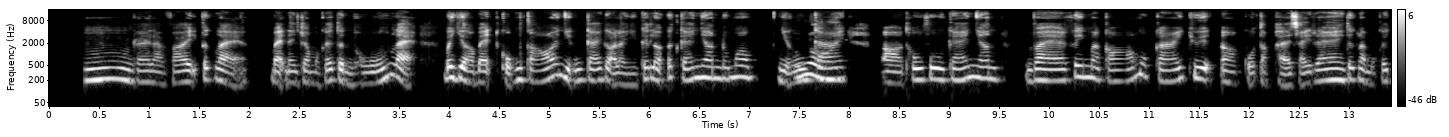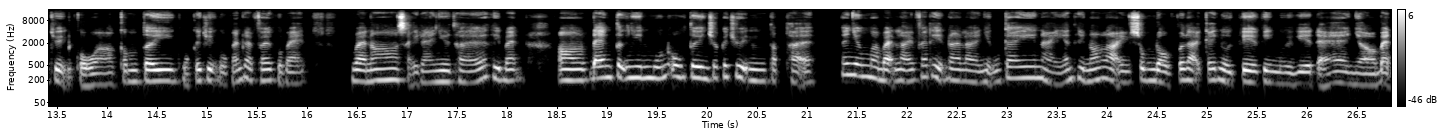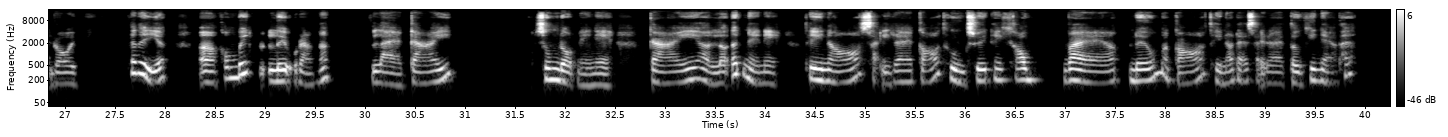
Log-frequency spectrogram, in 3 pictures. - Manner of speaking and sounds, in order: other background noise; tapping
- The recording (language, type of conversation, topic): Vietnamese, advice, Làm thế nào để cân bằng lợi ích cá nhân và lợi ích tập thể ở nơi làm việc?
